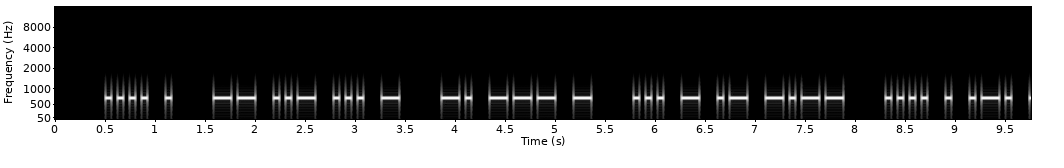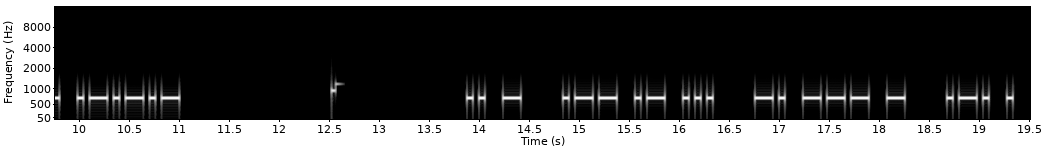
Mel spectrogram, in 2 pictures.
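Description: A single steady mid-pitched tone keyed on and off in brisk dots and dashes, Morse code at about 20 words per minute, with a short pause and a faint click partway through.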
